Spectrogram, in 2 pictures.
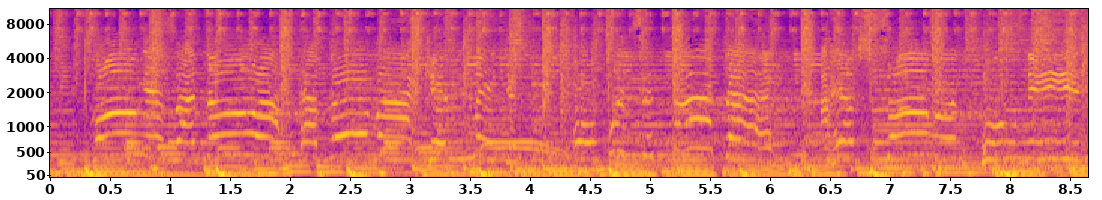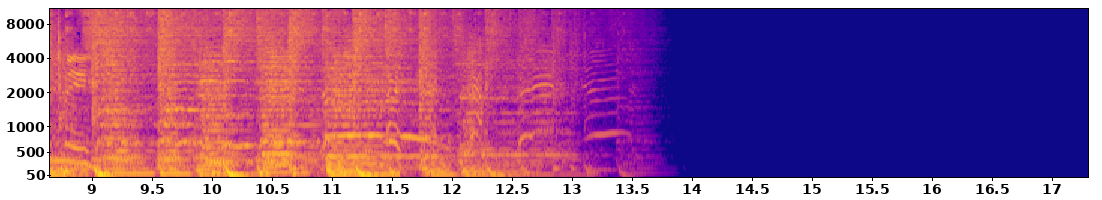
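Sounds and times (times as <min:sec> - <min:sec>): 
60s-style drum beat at 110 BPM: 0:00.0 - 0:06.0, 0:06.8 - 0:13.1.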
